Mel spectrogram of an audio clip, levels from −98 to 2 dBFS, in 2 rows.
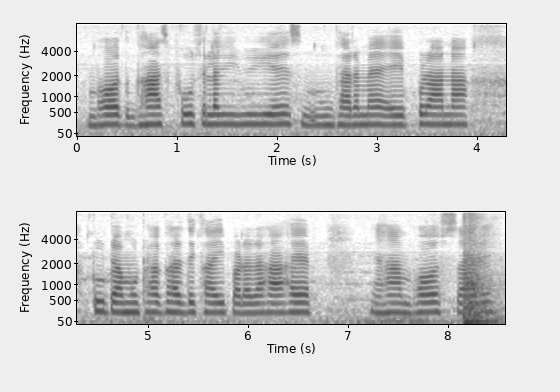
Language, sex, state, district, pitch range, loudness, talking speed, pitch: Hindi, female, Chhattisgarh, Kabirdham, 210-220 Hz, -36 LUFS, 145 wpm, 220 Hz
